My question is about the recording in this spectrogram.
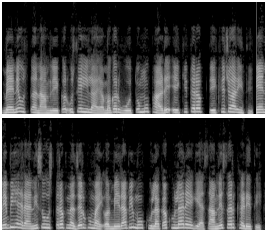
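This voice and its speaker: A woman narrating a first-person love story in an expressive, conversational way. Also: high voice, normal speed, few pauses, no echo, dull audio.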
